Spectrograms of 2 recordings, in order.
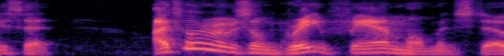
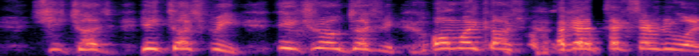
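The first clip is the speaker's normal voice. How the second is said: put-on excited girl freaking out, much higher, louder; 7 dB louder than usual. Retelling a girl Ichiro ran into at a Mariners game, imitating her excited freakout. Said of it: "she was like really excited, but she was like freaking out".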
